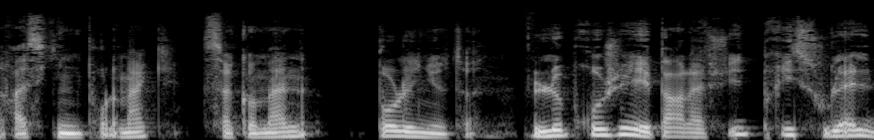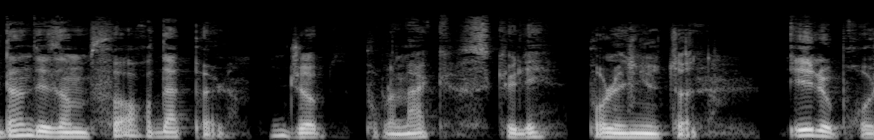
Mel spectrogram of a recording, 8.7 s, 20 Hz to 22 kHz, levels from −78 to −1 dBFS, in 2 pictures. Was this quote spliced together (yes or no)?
no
